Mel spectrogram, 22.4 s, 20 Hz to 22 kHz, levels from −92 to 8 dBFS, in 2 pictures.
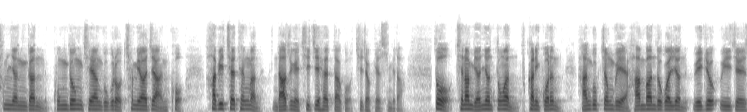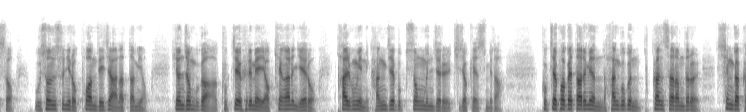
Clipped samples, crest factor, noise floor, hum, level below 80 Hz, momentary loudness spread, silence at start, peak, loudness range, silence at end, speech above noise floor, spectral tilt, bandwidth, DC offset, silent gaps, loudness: under 0.1%; 22 dB; -58 dBFS; none; -60 dBFS; 13 LU; 0 s; -4 dBFS; 3 LU; 0 s; 34 dB; -7 dB/octave; 9.4 kHz; under 0.1%; none; -24 LUFS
